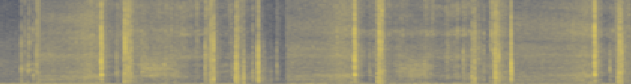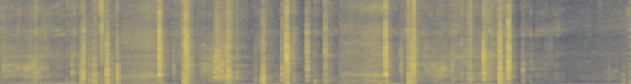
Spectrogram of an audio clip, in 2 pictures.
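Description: Skateboard rolling over rough concrete with a steady low rumble, punctuated by many sharp clacks and knocks of the wheels and deck. It ends in a bail about eleven seconds in: the skater falls and the board clatters away.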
